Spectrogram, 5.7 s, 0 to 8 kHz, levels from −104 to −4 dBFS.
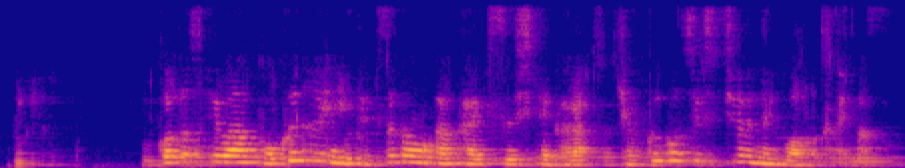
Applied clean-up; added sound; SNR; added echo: neural mask model DeepFilterNet 3.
